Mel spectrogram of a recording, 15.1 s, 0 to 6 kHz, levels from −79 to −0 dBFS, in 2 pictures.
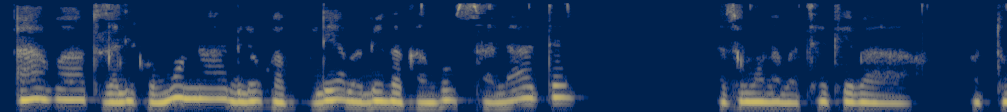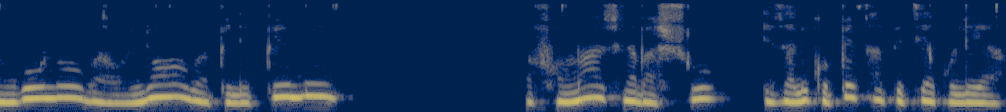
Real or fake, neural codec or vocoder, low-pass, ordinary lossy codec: real; none; 5.4 kHz; MP3, 32 kbps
